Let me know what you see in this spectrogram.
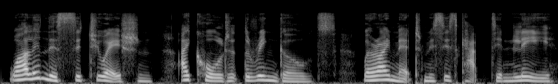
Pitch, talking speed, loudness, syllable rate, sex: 170 Hz, 160 wpm, -20 LUFS, 4.6 syllables/s, female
